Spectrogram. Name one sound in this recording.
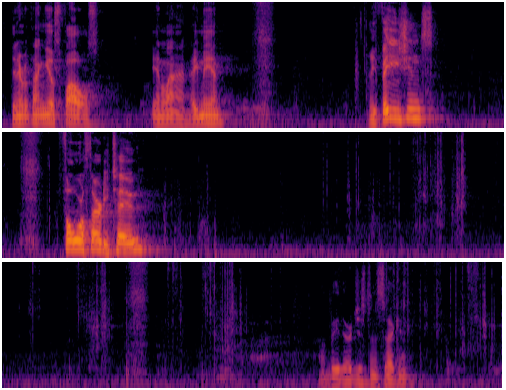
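A middle-aged man speaks calmly through a microphone in a large echoing room.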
